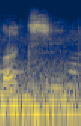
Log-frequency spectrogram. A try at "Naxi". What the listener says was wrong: Nashi. Ah, t'as dit à la française. Ça se dit Nashi.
